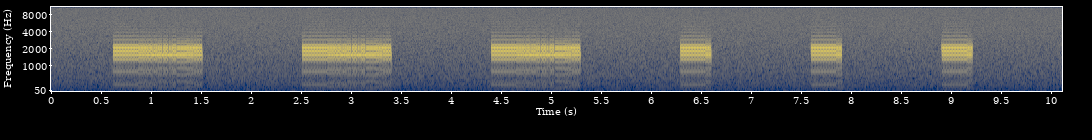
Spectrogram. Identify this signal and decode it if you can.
Emergency Alert System (SAME) tones (header bursts, then end-of-message bursts), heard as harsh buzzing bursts, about 520.83 baud.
